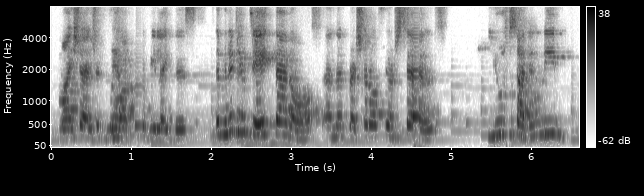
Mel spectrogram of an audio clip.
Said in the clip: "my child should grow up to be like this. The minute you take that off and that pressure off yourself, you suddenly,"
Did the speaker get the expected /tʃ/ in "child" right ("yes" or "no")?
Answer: no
